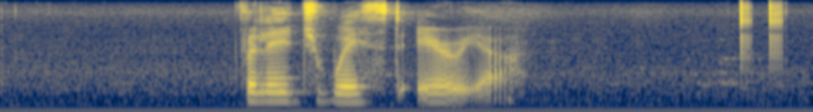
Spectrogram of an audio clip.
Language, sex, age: English, female, 20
